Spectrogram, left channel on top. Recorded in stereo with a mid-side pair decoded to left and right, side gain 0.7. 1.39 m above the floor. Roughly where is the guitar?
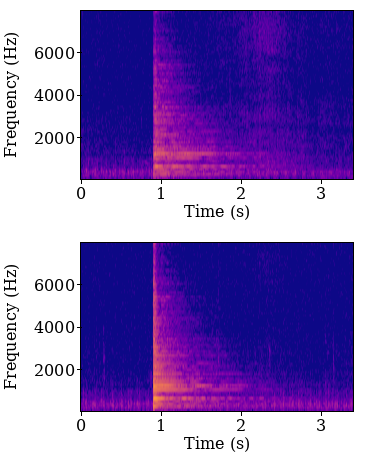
No guitar in this recording.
